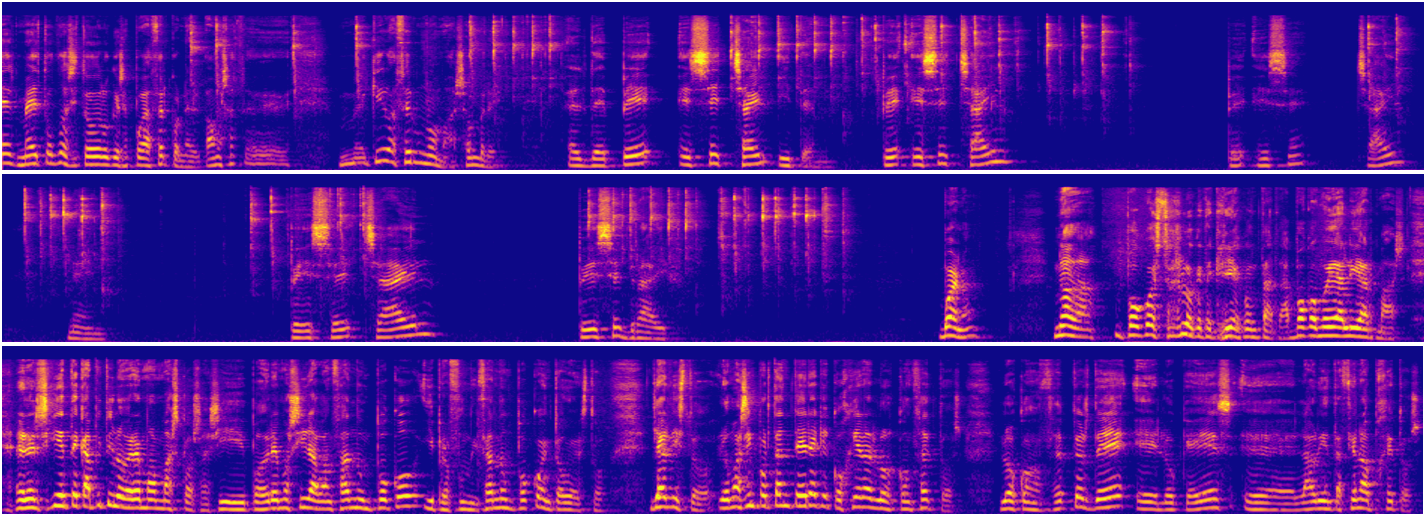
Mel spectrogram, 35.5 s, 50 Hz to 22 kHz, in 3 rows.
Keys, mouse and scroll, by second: 1.8 ctrl+p, 2.4 ctrl+p, 2.9 ctrl+p, 3.8 BackSpace, 4.1 BackSpace, 4.2 BackSpace, 4.4 BackSpace, 6.0-9.1 typing, 11.7-13.0 typing, 14.0 ctrl+p, 14.4 BackSpace, 14.6 BackSpace, 14.8 BackSpace, 16.7-19.0 typing.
